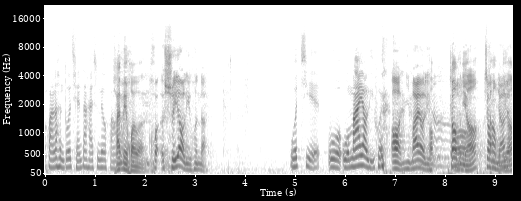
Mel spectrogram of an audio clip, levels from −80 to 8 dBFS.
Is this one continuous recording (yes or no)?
no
